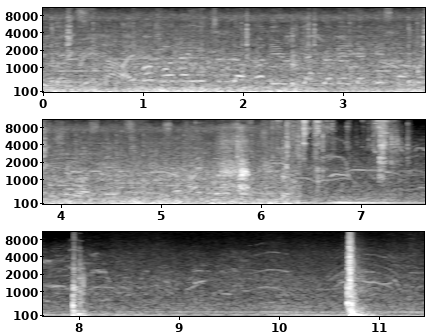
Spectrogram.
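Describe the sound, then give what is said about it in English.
A car rolls to a stop and is parked: steady engine and road rumble fade out after several seconds, leaving a low hum, a brief click, then a sharp door thunk near the end. “Hey, let me park this car.”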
